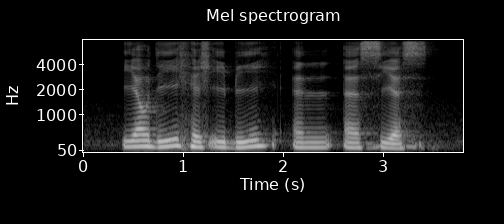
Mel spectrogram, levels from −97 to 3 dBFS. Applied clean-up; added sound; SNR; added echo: none; none; none; none.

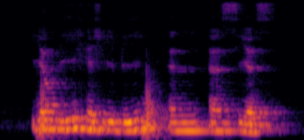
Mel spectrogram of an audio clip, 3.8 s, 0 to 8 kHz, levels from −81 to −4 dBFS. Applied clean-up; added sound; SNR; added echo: none; Brass instrument; 7 dB; reverberation time 0.8 s.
